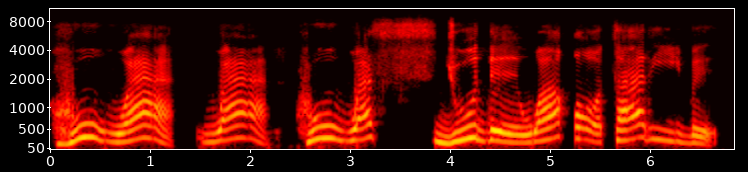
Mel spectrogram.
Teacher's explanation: Nah, jangan tu ti, tapi tu ti, ya. Tu hu, hu-nya keluarkan dari tenggorokan bawah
